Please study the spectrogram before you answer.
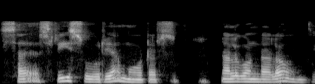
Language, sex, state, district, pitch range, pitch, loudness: Telugu, male, Telangana, Nalgonda, 115-135 Hz, 130 Hz, -18 LUFS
